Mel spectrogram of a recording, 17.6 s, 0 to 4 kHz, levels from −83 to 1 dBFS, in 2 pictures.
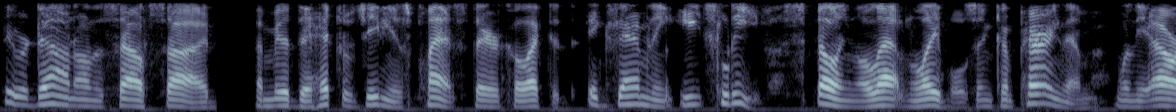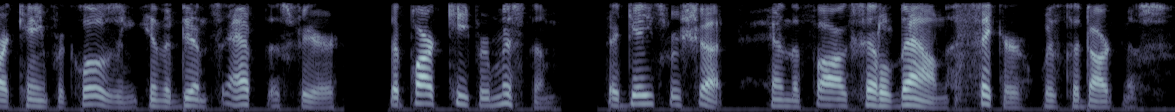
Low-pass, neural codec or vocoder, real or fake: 3.6 kHz; codec, 16 kHz, 8 kbps, FreqCodec, larger model; fake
